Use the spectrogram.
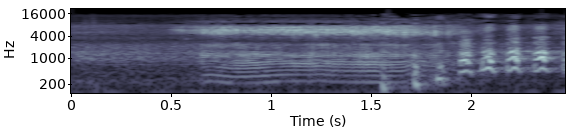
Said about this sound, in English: She snored so loud I had to sleep on the futon that's on the living room.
